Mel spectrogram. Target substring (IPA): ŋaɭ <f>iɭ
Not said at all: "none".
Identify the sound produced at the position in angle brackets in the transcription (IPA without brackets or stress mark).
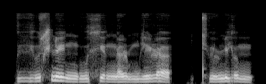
m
